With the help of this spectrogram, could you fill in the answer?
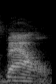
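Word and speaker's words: Baal: Ball. I have no resources to my life. Yeah, so B-A-A-L is bow.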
